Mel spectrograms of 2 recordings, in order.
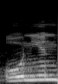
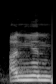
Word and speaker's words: onion: अनियन यानी प्याज, ONION, ओनियन भी बोलते हैं इसको, अनियन भी बोलते हैं, दोनों जो प्रोनाउंसिएशन है वो चलते हैं।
